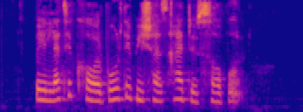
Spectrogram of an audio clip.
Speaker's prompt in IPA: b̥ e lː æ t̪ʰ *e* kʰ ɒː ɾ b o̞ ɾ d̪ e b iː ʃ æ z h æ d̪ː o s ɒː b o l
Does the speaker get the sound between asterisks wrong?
no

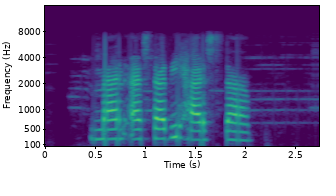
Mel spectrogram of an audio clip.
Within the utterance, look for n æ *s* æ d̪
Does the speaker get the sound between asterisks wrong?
no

